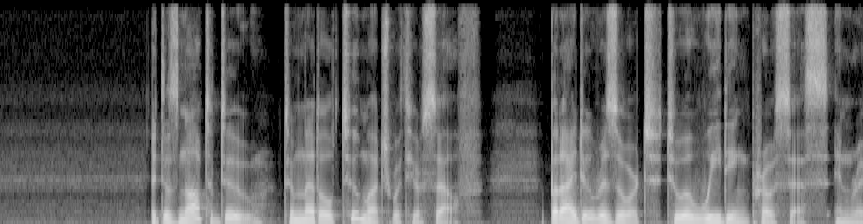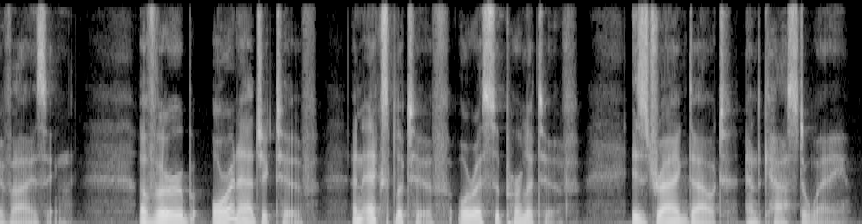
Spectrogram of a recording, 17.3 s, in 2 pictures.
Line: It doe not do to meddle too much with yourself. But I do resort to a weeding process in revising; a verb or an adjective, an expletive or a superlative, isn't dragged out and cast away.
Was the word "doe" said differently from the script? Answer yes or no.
yes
